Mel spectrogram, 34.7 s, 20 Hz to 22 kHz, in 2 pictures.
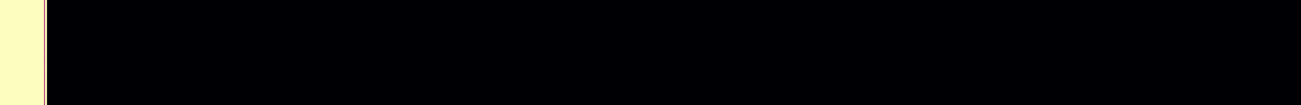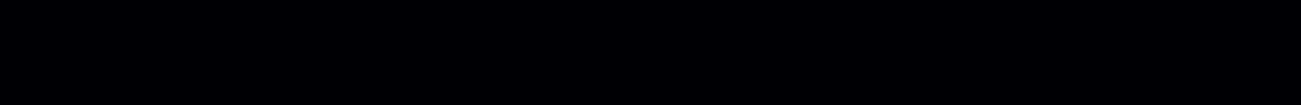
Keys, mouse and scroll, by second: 0.5 middle click, 6.7 ctrl+z, 7.6 middle click, 9.0 Tab, 10.6 click, 11.8 click, 12.3 middle click, 14.6 z, 16.1 middle click, 19.3 g, 25.7 middle click, 30.3 ctrl+z, 33.1 middle click.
